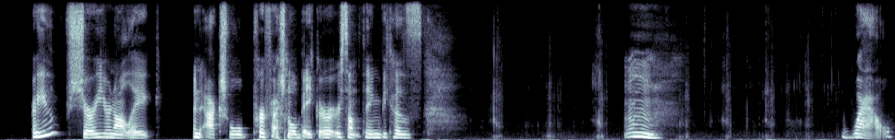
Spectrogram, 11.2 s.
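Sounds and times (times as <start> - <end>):
speech: 0.4 - 5.6, 7.8 - 8.4, 10.5 - 11.1
chewing a chocolate chip cookie: 5.8 - 10.6.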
